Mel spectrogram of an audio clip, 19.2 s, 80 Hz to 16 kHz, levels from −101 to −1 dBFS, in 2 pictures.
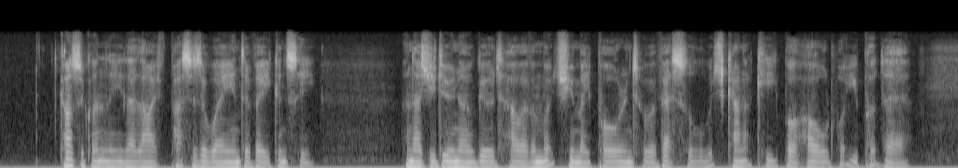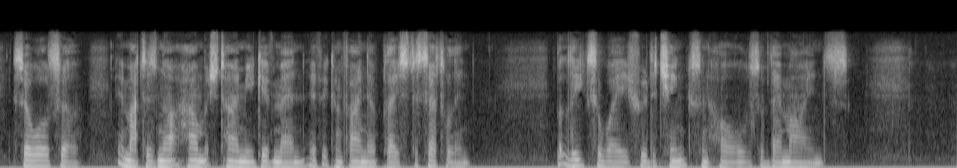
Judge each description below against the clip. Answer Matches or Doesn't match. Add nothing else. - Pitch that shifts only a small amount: Matches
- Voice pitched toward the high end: Doesn't match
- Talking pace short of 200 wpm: Matches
